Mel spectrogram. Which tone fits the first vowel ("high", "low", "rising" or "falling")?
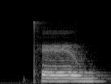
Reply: low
